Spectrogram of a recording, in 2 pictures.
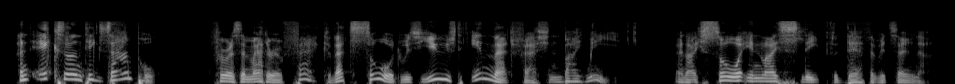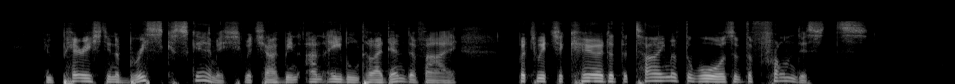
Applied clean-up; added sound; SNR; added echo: none; none; none; none.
